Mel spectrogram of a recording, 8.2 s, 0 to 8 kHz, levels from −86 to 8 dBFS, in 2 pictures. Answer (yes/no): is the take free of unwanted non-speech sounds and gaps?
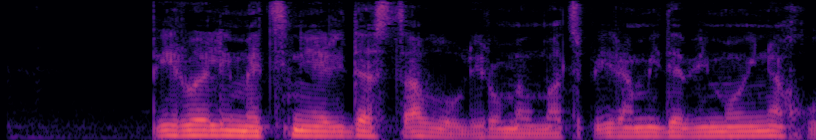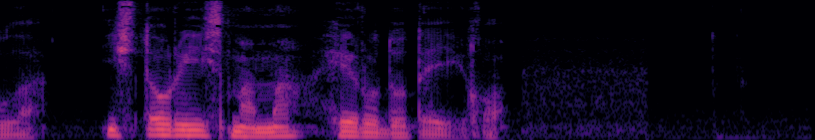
yes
